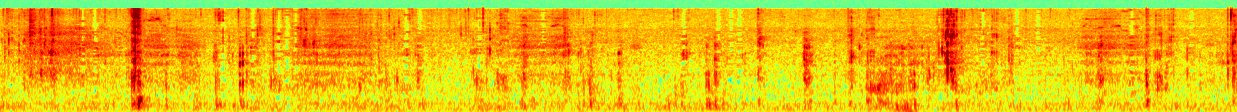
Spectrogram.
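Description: Faint, close-up chewing of a mouthful of bacon cheeseburger: soft, wet mouth clicks and smacks, with two sharper clicks, one about a second in and one near the five-second mark.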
